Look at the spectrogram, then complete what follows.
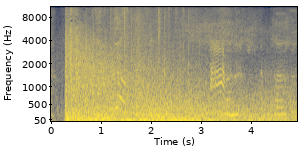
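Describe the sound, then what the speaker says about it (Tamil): A bomb explosion in a Tamil dubbed movie hits suddenly with a huge boom, then a long loud rumbling roar of debris that slowly settles, with faint voices and shouts under the blast. "அது ஒரு பாம்."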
